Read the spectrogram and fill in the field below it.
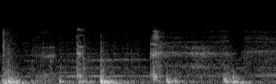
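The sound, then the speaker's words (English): Several hard knocks on the door of a home shortly after dark, landing in uneven pairs of thuds with a faint musical tone sustained beneath them. No one speaks. “Lem Decker was in his home when a rap sounded on the door.”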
